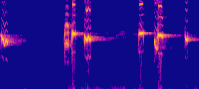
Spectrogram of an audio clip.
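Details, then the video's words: Sooty-headed bulbul giving a call used for luring other bulbuls into anger: clipped chirps, each ending in a short descending whistle, grouped in twos and threes with brief pauses. "suara panggilan burung kutilang alasan untuk pikat"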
